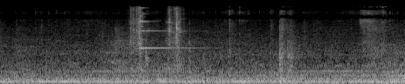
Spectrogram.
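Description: Shopping cart wheels rolling and rattling over a supermarket floor against a steady low hum of store noise. There are a few sharp clacks about one and a half seconds in and again near three seconds, the first with a brief high beep.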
